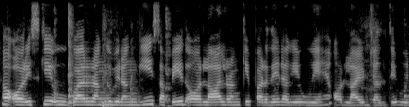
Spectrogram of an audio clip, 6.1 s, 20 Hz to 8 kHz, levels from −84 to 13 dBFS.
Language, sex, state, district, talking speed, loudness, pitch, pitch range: Hindi, female, Uttar Pradesh, Jalaun, 175 wpm, -22 LUFS, 220 Hz, 210-230 Hz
